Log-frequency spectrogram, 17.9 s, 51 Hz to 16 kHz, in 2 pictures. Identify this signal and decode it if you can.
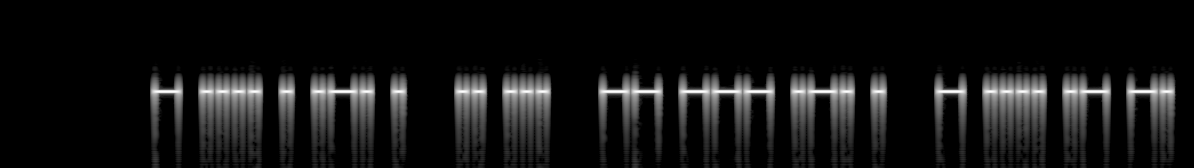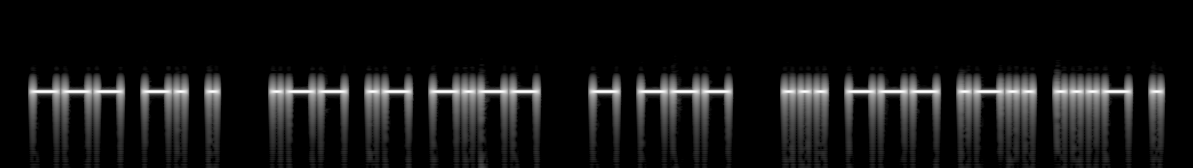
Morse code, heard as a keyed tone, about 20 wpm, 700 Hz. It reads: THERE IS MORE THAN ONE WAY TO SOLVE
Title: Sentences with 9-Word Phrases - 20wpm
